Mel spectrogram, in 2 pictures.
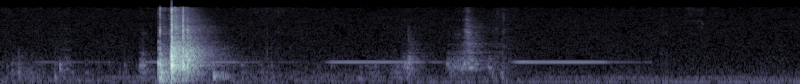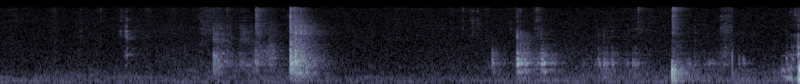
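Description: A single sharp click just under a second in as the speaker's cable connector is pried off its socket with a spudger. It is followed later by a few small clicks and rattles of the plastic speaker module being handled. A faint high beep sounds briefly three times in the first three seconds.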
